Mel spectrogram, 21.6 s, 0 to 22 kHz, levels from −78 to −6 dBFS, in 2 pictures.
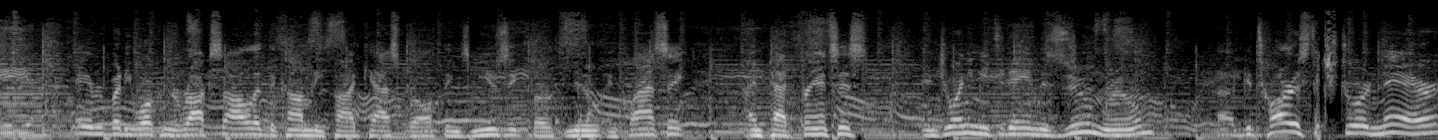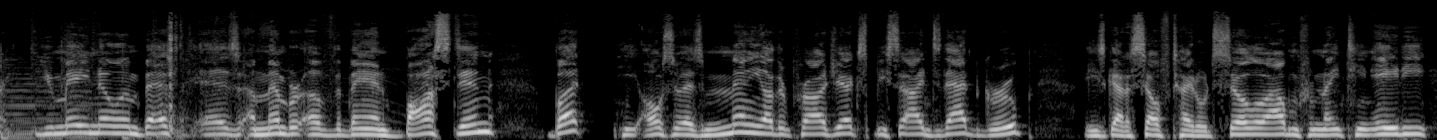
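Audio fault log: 4.33–4.36 s, 9.85–10.02 s, 12.05–12.18 s: corrupt frame decoded. Damaged compressed frames played anyway throw energy into the wrong frequencies, giving short chirps, squeaks, blips or noise bursts peaking around -10 to -15 dBFS.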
